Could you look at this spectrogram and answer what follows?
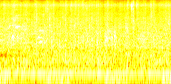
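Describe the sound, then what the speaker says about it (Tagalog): Steady rain falling during the rainy season, a continuous soft hiss of drops on surfaces with a low hum underneath, even and unbroken throughout with no talk. "Umuulan ngayon."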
